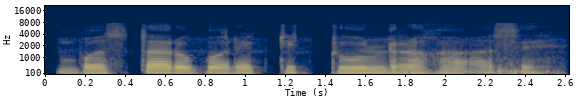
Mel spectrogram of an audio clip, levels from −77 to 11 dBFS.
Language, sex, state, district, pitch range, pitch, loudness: Bengali, male, Assam, Hailakandi, 140-150 Hz, 145 Hz, -17 LUFS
